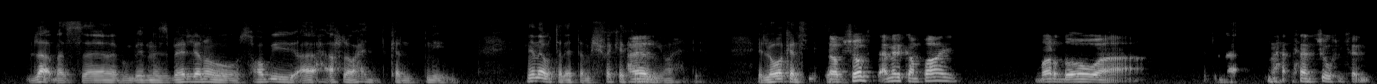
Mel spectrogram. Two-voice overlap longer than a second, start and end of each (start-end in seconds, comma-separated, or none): none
